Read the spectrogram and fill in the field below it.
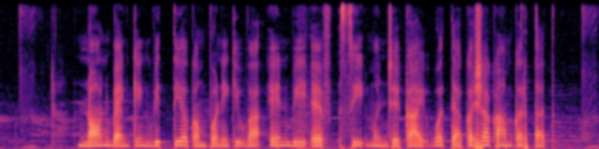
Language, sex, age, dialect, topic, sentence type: Marathi, female, 25-30, Standard Marathi, banking, question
